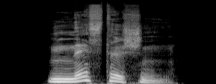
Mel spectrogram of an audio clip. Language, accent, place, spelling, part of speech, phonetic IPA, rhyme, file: German, Germany, Berlin, mnestischen, adjective, [ˈmnɛstɪʃn̩], -ɛstɪʃn̩, De-mnestischen.ogg
- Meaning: inflection of mnestisch: 1. strong genitive masculine/neuter singular 2. weak/mixed genitive/dative all-gender singular 3. strong/weak/mixed accusative masculine singular 4. strong dative plural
